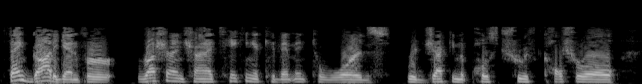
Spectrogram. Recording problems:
distortion; slight; 6% of the sound clipped
garbled, watery; slightly; nothing above 5.5 kHz

